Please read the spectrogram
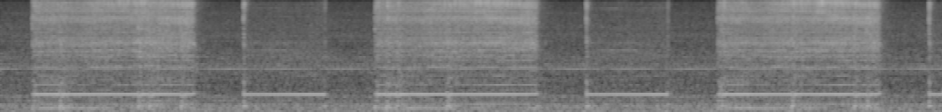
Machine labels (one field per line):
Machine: slide rail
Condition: abnormal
